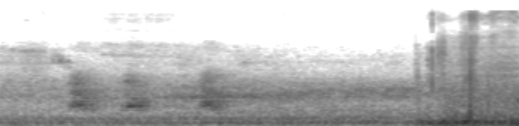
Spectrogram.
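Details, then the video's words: Dog barking nearby, startling another dog; three muffled barks around half a second apart, then a loud clattering rustle toward the end. "tahol ng aso"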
